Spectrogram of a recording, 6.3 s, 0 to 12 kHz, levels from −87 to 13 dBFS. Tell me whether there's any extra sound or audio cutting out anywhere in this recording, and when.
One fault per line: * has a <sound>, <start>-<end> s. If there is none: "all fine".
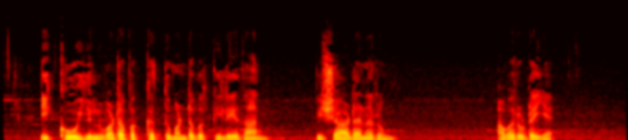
all fine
